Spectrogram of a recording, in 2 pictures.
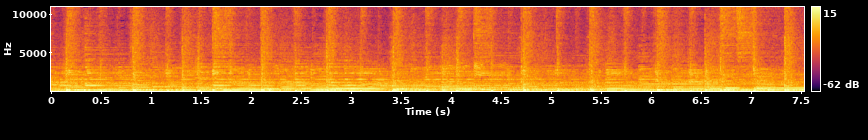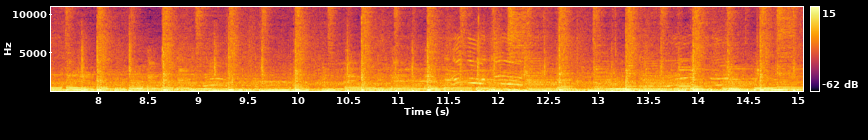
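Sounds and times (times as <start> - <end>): bass: 0.0 - 15.0
drum beat: 0.0 - 15.0
electric guitar: 0.0 - 15.0
piano: 0.0 - 15.0.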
